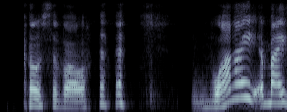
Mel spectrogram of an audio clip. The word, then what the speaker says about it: Kosovo: thing there's something going on over there in kosovo kasov over crossover kosovo cosa thank you kosovo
